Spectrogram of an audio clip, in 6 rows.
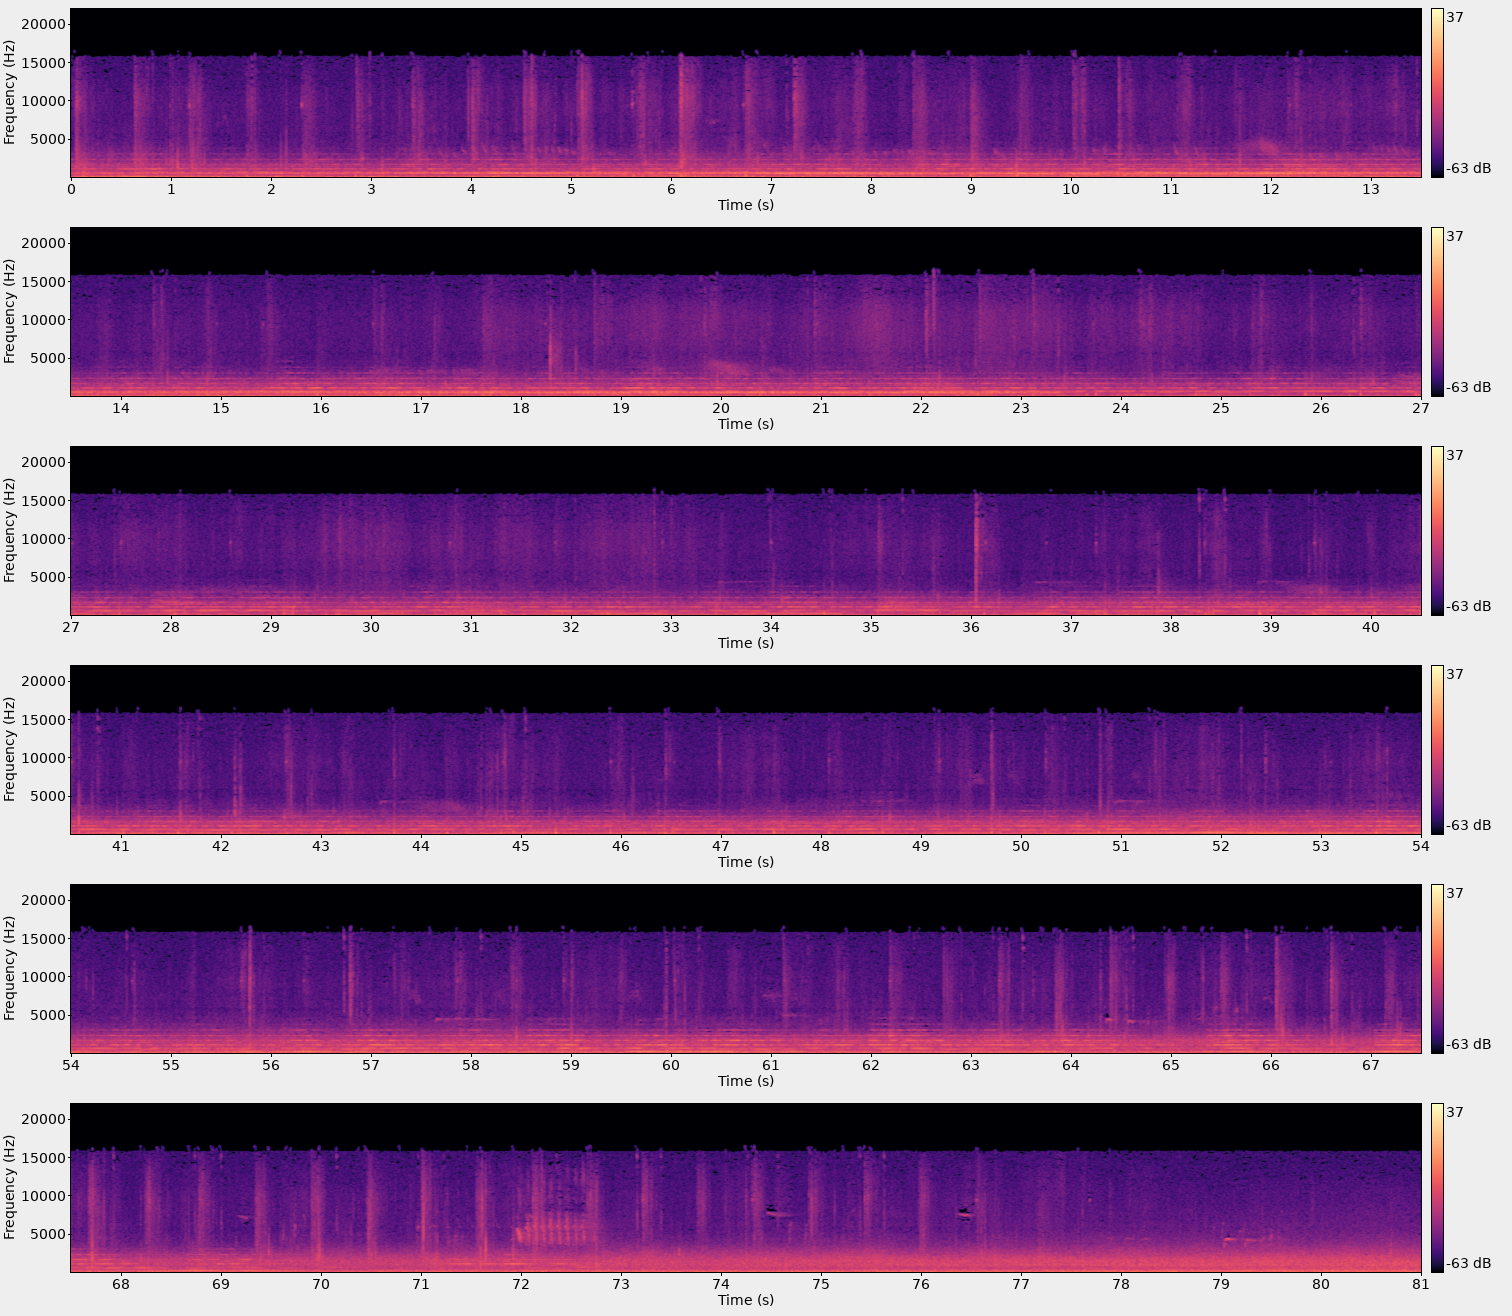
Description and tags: Sunday Walk
walk on Sunday with the sound of church bells in the background.
recorded with Zoom 4Hn.
sound, church-bell, footsteps, soundscape, walk, birds, field-recording, Weimar-Germany, bus-stop, street, ambient, Sunday, Weimar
